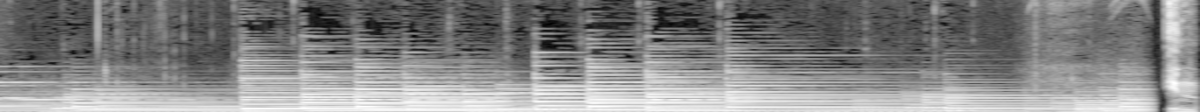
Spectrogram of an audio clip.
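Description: Digital piano playing sustained chords in E major with single notes moving over them, a fresh chord struck about a second in. The playing cuts off abruptly shortly before the end.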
